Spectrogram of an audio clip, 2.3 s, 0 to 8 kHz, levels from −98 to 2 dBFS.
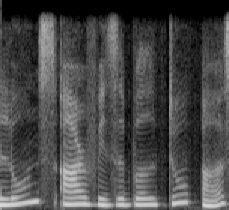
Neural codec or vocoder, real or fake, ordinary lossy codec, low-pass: codec, 16 kHz in and 24 kHz out, 0.9 kbps, LongCat-Audio-Codec, fine tuned four codebook decoder; fake; none; 7.2 kHz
